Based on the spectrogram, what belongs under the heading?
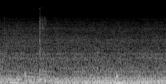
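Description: A six-cylinder car engine runs loud, a dense low rumble with a slight rise in pitch around the middle, and no one speaking over it.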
